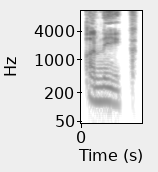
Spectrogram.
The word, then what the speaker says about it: Anek: It's called Anek. Can you spell that for us for the listeners so if they want to look it up?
